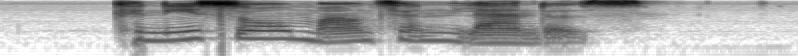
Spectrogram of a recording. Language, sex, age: English, female, 20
